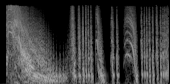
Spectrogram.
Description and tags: an angry synthesized dog and cat going at it.
TwEak the Mods
leftfield, alesis, small, synth, electro, micron, bass, thumb, beats, idm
